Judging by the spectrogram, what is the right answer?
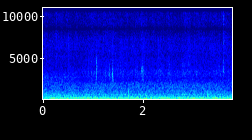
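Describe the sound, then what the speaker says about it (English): Steady, loud wash of ocean waves mixed with falling rain on a moody, stormy coast in Siargao, Philippines, with wind buffeting the microphone throughout and no voices. "Always quite hypnotizing to watch waves and rain together."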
